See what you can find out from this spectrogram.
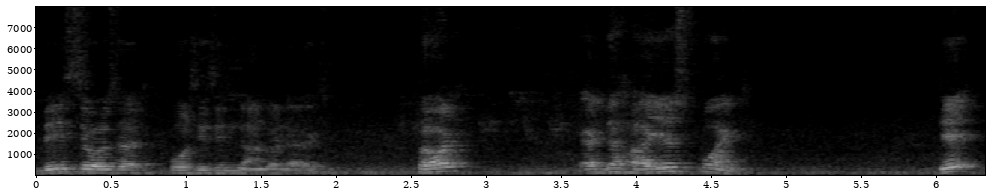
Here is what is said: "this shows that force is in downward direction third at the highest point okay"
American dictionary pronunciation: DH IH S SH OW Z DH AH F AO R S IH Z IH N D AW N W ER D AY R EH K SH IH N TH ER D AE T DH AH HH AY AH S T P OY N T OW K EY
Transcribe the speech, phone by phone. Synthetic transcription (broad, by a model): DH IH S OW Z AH F AO R S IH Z IH N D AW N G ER D AY R EH K SH IH N F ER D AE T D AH HH AY AH S T P OY N T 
